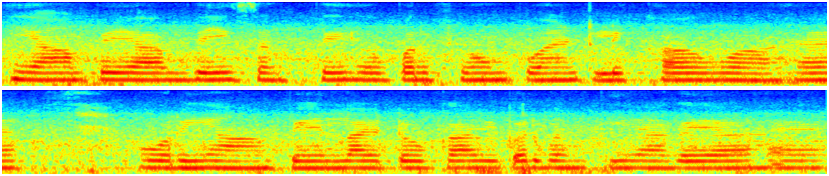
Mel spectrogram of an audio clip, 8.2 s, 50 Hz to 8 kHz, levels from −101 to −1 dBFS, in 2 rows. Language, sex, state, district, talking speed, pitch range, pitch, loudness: Hindi, female, Haryana, Charkhi Dadri, 150 wpm, 200-210 Hz, 205 Hz, -16 LUFS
